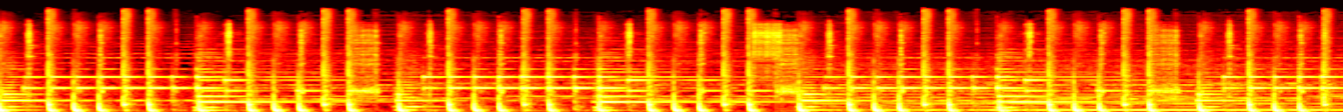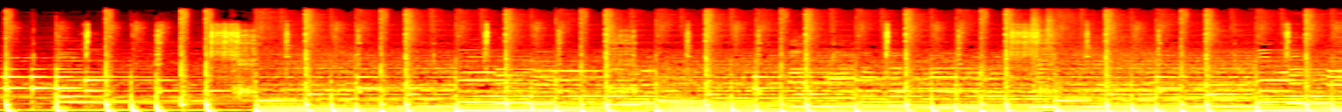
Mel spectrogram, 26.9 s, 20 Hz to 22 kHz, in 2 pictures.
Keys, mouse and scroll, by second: 2.2 alt+z, 3.4 alt+z, 4.2 shift+middle click, 4.5 alt+z, 4.8 ctrl+Tab, 5.8 click, 5.9 scroll up 2, 6.4 Tab, 6.6 alt+z, 7.8 click, 8.9 h, 9.3 click, 10.3 click, 13.2 KP_1, 14.0 alt+z, 14.5 alt+z, 16.3-17.8 middle drag, 17.8 click, 18.2 KP_1, 18.4 alt+z, 19.0 click, 20.3-22.3 middle drag, 22.9 click, 23.9 KP_1, 24.2 scroll down 2, 24.5 ctrl+Tab, 25.2 ctrl+s, 25.5 scroll up 2, 25.9-26.8 middle drag.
